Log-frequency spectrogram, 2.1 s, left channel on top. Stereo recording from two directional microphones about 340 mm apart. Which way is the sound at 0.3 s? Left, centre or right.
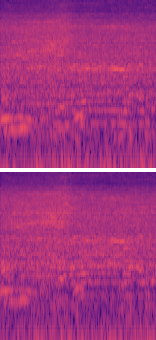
Right.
